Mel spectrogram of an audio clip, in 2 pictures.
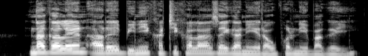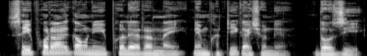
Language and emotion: Bodo, neutral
